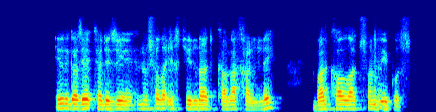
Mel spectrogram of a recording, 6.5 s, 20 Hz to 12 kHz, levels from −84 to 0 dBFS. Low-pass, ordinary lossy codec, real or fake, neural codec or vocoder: 7.2 kHz; Opus, 32 kbps; fake; codec, 16 kHz, 1.1 kbps, Voila-Tokenizer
